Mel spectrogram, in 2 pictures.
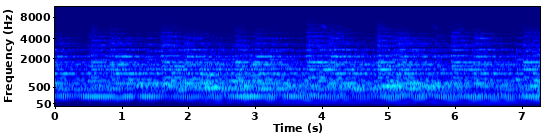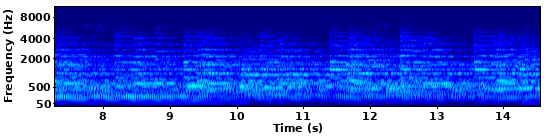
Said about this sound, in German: Von denen gibt es heute noch sechs Glocken aus dem Mittelalter, also so um 1280 bis 1318, 1319, die täglich geläutet werden.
